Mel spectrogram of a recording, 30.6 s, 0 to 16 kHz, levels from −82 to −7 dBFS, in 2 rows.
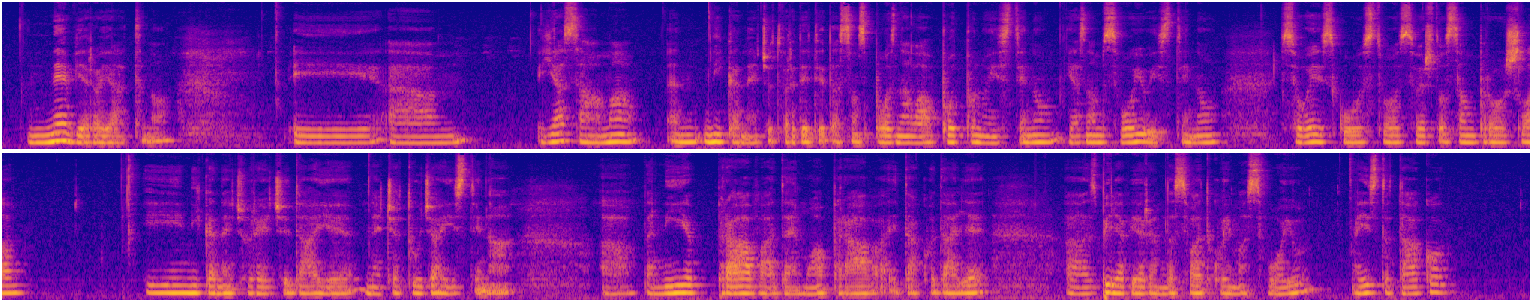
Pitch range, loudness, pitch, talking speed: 170-185 Hz, -26 LUFS, 175 Hz, 105 wpm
